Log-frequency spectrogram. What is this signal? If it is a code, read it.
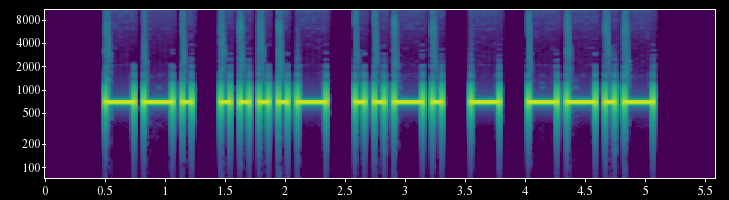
Morse code, heard as a keyed tone, about 16 wpm, 700 Hz. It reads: G4FTQ
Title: DXCC-100 Call Signs - 5 Characters - Repeated 2x - 15wpm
